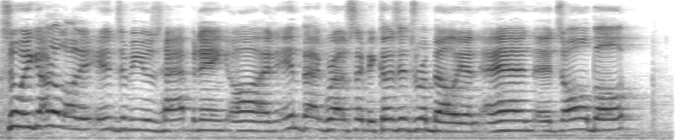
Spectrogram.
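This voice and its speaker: A man's voice: high-pitched, steady tone, moderate pace, creaky, bright, forceful tone. A man recapping wrestling results in a casual vlog, rambling and correcting himself while he has the hiccups.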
